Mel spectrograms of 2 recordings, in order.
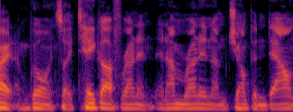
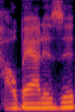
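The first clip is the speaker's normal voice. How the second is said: loud, acted-out yelling, screamed across a distance; 2 semitones higher, 5 dB louder than usual. Retelling shouting back across the way after hearing man down: imitating own scream. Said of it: "I start screaming back".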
